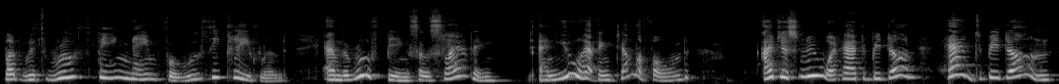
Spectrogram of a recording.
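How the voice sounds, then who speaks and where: A woman voicing a chatty, practical and earnest New England mother with folksy turns of phrase and a husky tone, in a story reading. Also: sits high, very animated, unhurried, pitched above the performer's own voice, exaggerated voice. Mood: chatty self-justifying. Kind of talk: audiobook character dialogue.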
